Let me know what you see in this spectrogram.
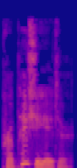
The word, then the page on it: propitiator: British English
